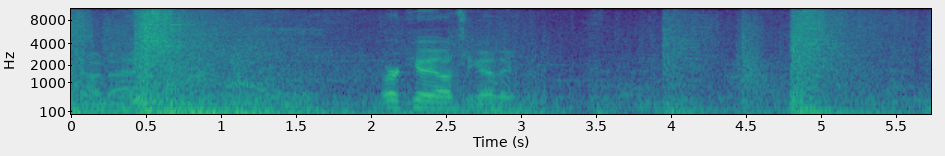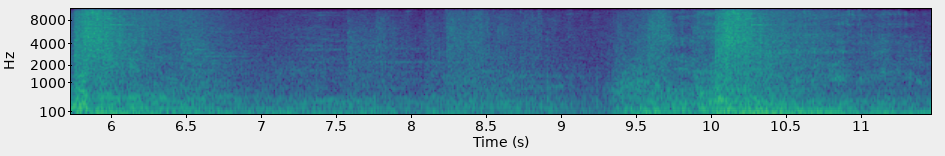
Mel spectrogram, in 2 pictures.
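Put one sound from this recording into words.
Blades clash and strike with sharp impacts.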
